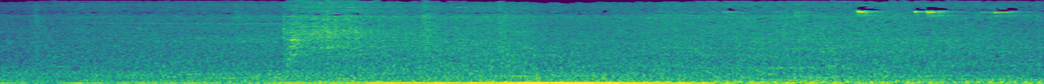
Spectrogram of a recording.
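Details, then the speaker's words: Yamaha Mio scooter engine in a video on compression loss from leaking valves, idling: low, even putter that briefly swells then settles, no knocks or misses; smooth engine, though the exhaust is noted as leaking. "Oke kita matikan dulu ya ini halus guys mesinnya nih ya"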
